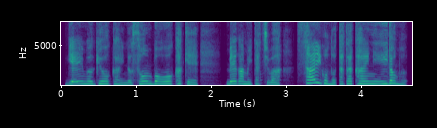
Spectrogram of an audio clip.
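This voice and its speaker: A woman's voice: high-pitched, unhurried, dry recording, studio quality. A woman voicing a girlish young heroine who narrates game recaps in an earnest, theatrical, carefully enunciated style. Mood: earnest, dramatic. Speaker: narrator of episode recaps and previews. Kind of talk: scripted dramatic next-episode preview narration.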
